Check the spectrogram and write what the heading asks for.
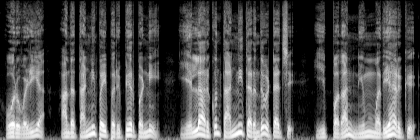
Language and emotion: Tamil, happy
